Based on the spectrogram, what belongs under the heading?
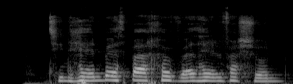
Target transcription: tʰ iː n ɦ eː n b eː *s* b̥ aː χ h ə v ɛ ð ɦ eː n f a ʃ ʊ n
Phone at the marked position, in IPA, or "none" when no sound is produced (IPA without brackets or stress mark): θ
